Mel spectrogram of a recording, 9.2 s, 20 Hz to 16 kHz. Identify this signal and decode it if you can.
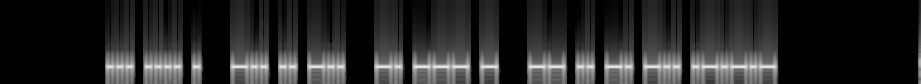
Morse code, heard as a keyed tone, about 25 wpm, 700 Hz. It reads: SHE DID NOT MIND.
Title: Sentences from Top 600 Words 25wpm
